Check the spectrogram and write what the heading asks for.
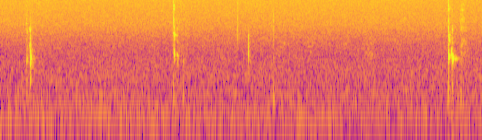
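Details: Soft, brief hiccups on the fourth day of hiccups, recurring every few seconds in a quiet room, about four in ten seconds; hiccups.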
